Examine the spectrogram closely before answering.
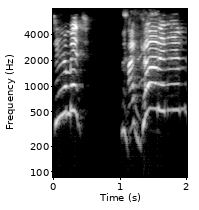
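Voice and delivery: high, fast angry mother; angry mom voice. Retold or imitated. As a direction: rant it like a fed-up mom.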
